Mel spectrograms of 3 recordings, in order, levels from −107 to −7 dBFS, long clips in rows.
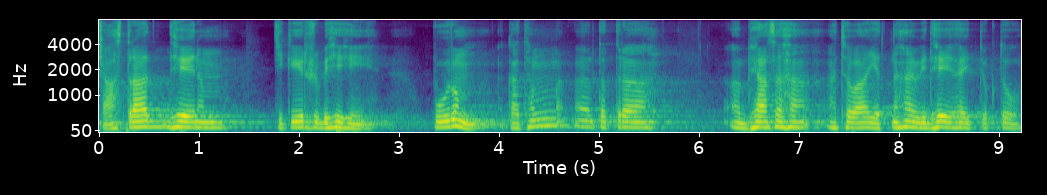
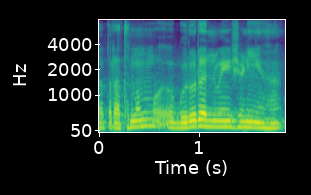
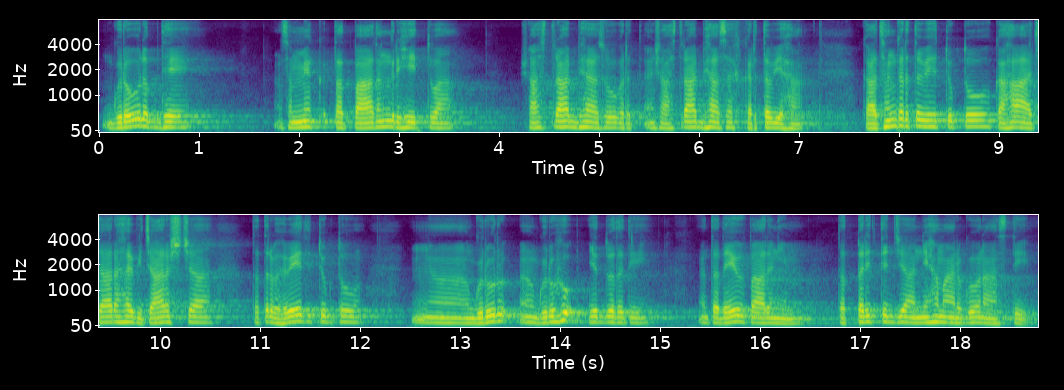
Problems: background sounds at intervals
